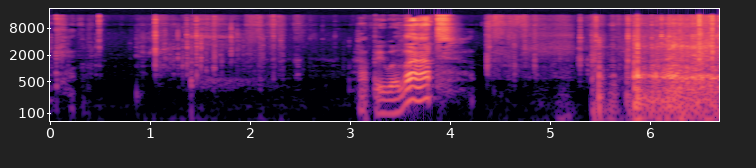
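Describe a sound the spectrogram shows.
Plastic parts of a toy click and rattle as hands turn it.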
